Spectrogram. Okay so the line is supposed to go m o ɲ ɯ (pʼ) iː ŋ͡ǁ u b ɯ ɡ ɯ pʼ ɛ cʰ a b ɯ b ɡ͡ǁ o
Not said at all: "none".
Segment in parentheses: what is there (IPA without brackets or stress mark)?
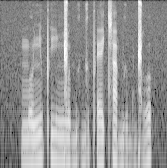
pʼ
